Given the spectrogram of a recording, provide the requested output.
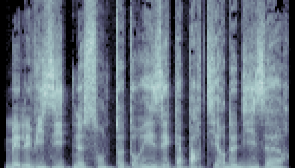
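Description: A woman voicing a frail, grieving elderly man who speaks slowly and weakly. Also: on the low side, level tone, dry recording, clean studio sound, natural voice. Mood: sorrowful. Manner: slow, weak, quiet delivery.

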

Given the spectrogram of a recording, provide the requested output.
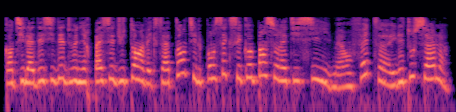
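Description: A woman voicing an excited, chatty teenage girl who talks high and eagerly in a read-aloud story. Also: lightly acted. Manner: high, eager, quick to defend.

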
